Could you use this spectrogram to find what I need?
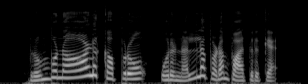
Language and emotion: Tamil, happy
